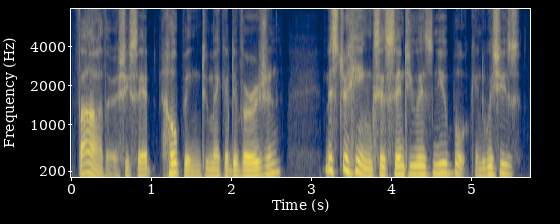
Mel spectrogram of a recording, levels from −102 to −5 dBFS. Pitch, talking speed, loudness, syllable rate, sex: 135 Hz, 190 wpm, -20 LUFS, 4.8 syllables/s, male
